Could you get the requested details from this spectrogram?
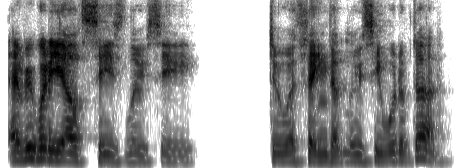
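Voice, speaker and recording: A man narrating as game master of a tabletop role-playing session, in a measured, unhurried way with frequent filler words. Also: medium pitch, fairly bright tone.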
